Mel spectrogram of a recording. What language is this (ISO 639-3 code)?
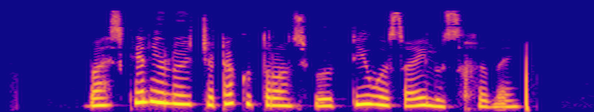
pus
